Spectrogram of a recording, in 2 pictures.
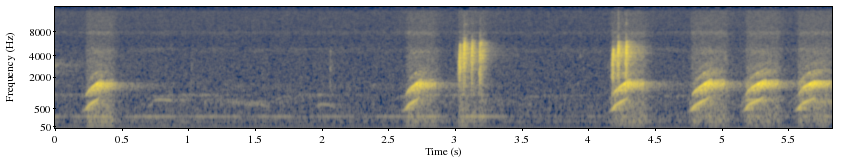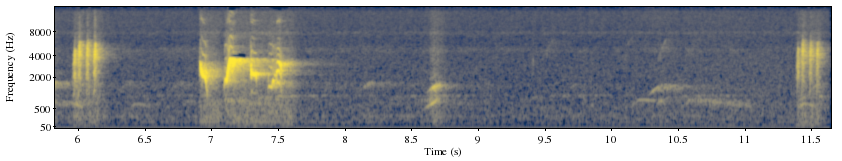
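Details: Caged decoy bulbul repeats low rising two-part whistles in an uneven series, then bursts into a brief loud warble, with crisp clicks scattered between notes.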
